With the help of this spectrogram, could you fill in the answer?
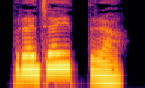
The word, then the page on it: ಪ್ರಜೈತ್ರ: kannada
